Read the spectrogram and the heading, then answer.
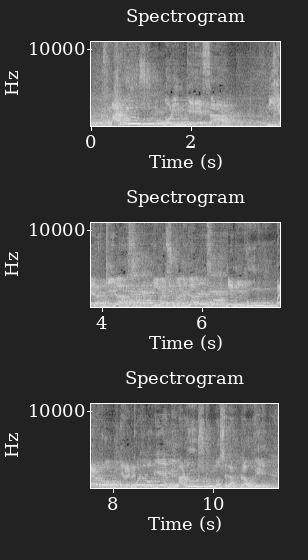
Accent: Jalisco, Mexico; simplemente en Guadalajara, en mi tierra, grábenselo bien, mi tierra, pero no mi pueblo, soy de tan Jalisco

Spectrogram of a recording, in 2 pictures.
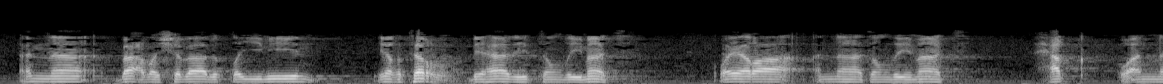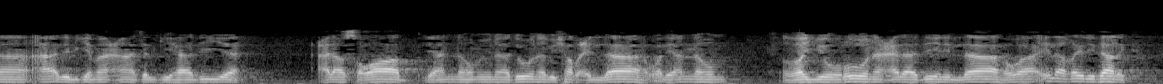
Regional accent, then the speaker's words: Yemen; كما حصل عندنا في اليمن مثلا

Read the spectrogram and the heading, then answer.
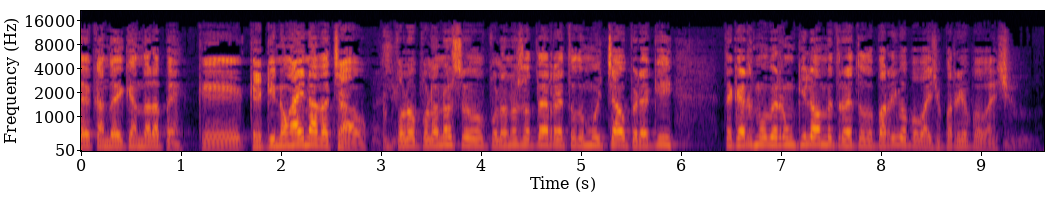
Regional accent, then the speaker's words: Galicia, Spain; resulta que nós somos todos de Ferrolterra

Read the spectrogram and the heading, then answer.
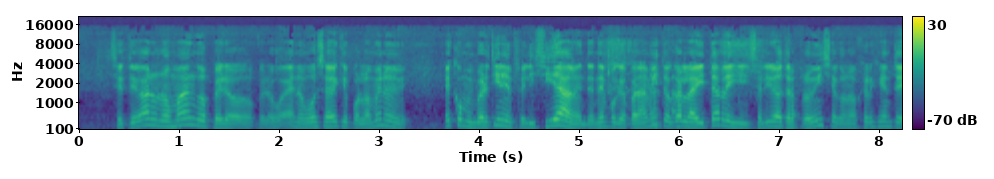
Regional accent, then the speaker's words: El Carmen, Jujuy, Argentina; El Carmen es un pueblito que queda lo más al sur de Jujuy, digamos, ya lo más cercano a Salta, de unos 15.000 habitantes

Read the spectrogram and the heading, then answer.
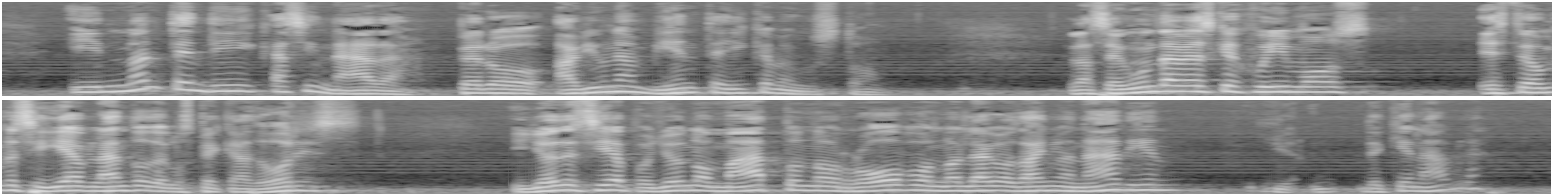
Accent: Tijuana, Baja California, Mexico; yo me crié en Tijuana, en la zona norte, donde está todo lo sucio. De ahí era.

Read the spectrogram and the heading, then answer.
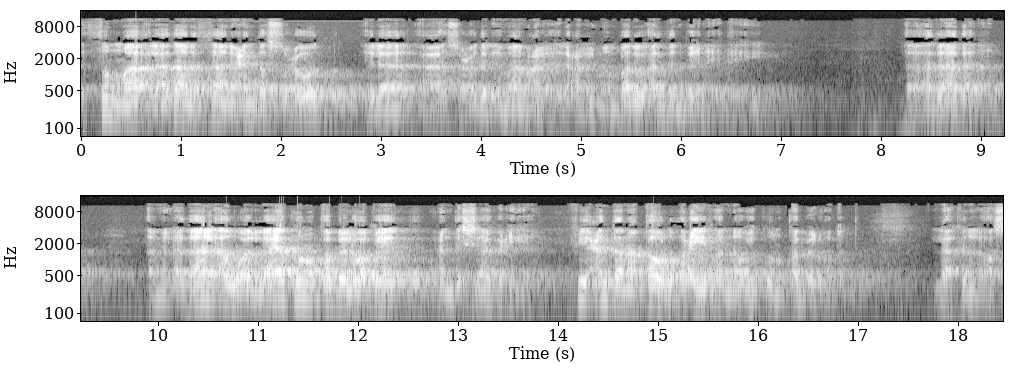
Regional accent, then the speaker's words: Syria; مثل عندنا في سوريا ما في أذانين

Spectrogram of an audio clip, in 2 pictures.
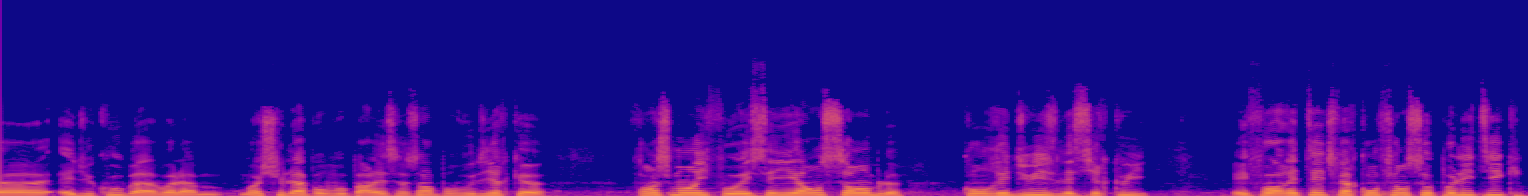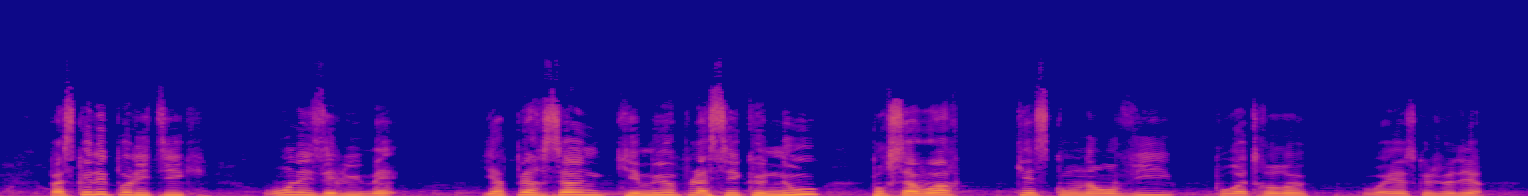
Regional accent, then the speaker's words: Belgium; je suis belge et je bois une bière polonaise.

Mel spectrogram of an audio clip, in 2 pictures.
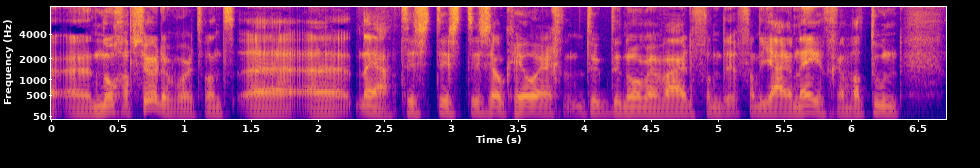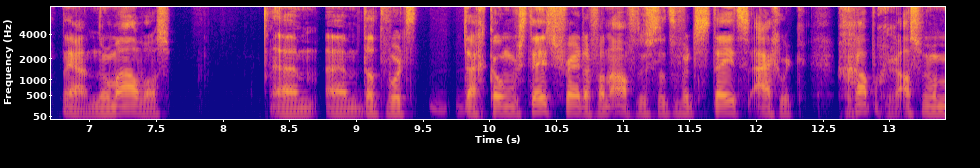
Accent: Maaskantje, North Brabant, Netherlands; Tim en ik uit Maaskantje en met familie in Schijndel.

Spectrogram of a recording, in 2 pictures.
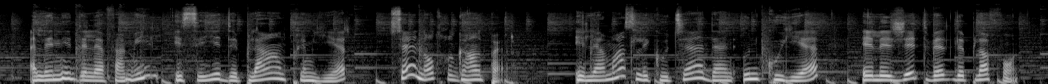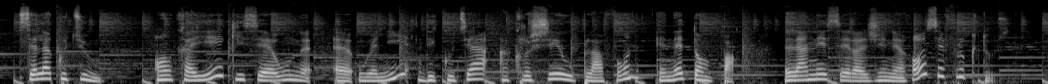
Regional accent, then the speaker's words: Monastyrych, Ternopil Oblast, Ukraine; born there; French is a second language; je suis ukrainienne, je suis depuis France en Inde. Je veux vous parler des traditions de Noël en Ukraine. Je suis née dans la petite ville de Monastyrych. Nous sommes au centre de l'Ukraine.

